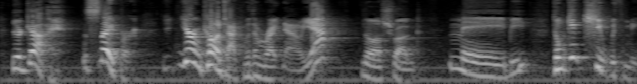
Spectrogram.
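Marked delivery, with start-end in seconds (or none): 5.5-6.3 low, snarling voice. A gunman holding a gun to a hostage's head warns a woman, snarling. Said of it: "Dragon snarled".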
